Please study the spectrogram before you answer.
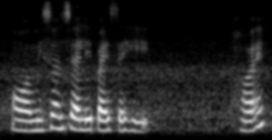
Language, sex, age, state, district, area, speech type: Assamese, female, 18-30, Assam, Sonitpur, urban, spontaneous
